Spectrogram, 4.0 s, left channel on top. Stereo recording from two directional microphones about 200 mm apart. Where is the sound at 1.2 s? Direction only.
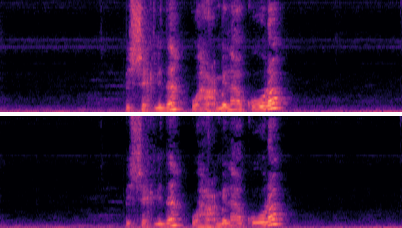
30° left (ahead or behind).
